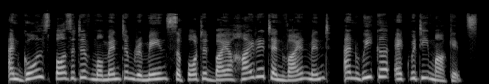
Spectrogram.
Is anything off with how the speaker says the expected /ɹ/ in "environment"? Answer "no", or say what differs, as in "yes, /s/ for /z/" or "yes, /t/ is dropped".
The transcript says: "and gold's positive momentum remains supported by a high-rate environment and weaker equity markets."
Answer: no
